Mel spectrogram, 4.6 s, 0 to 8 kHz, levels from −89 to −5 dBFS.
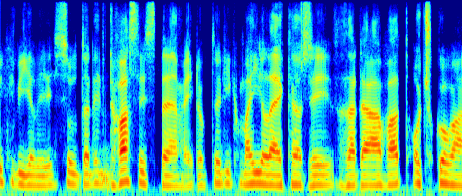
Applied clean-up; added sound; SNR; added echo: neural diffusion model UNIVERSE++.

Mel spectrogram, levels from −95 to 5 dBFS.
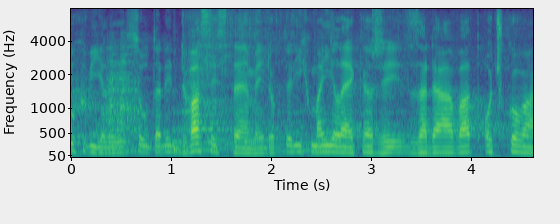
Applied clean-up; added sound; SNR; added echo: none; Guitar + Water tap, faucet; 13 dB; none.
